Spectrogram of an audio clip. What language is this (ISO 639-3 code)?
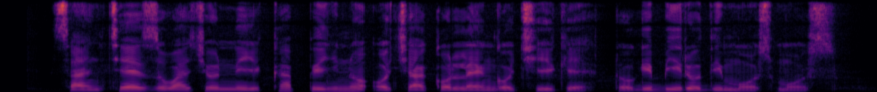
luo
